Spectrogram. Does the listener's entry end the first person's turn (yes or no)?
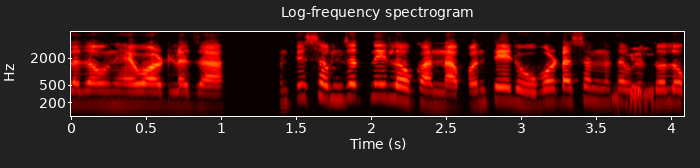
no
